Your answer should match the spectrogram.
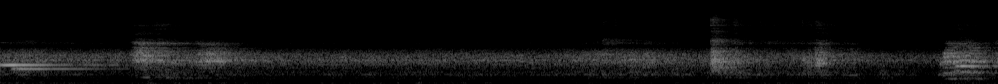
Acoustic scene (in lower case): elevator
